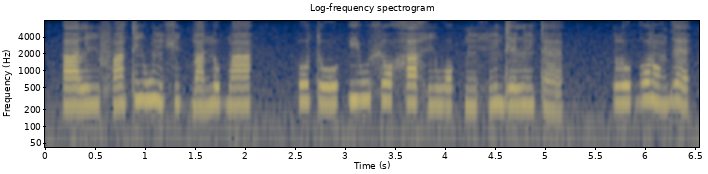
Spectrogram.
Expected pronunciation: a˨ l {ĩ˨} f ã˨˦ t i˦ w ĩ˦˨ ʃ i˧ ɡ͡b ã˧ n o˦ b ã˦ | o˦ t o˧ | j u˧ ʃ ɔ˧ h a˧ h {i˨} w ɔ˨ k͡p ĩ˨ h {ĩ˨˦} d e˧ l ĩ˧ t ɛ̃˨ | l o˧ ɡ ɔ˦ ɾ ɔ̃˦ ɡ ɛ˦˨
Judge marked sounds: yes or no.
no, yes, yes

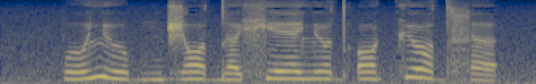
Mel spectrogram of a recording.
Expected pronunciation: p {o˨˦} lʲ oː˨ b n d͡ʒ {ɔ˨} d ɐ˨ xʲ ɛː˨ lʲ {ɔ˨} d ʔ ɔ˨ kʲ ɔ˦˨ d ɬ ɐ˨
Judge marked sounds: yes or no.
yes, yes, yes

